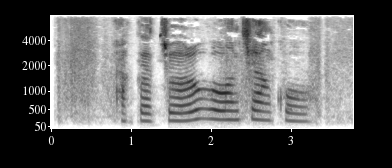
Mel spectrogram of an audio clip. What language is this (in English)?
Bafut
